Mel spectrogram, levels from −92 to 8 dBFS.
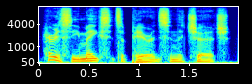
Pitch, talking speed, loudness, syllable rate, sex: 115 Hz, 210 wpm, -18 LUFS, 7.3 syllables/s, male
